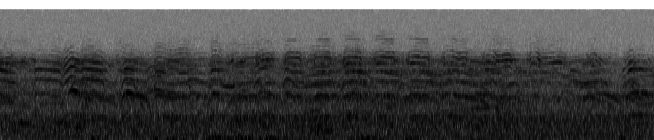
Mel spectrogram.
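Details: Many gulls in group flight above the East Sea in winter call continuously, their nasal, arching cries overlapping in a busy chorus over soft surf.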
